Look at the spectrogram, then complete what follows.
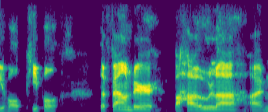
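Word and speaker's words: Bahá'u'lláh: The founder, Baha'u'llah, I'm not sure if I'm pronouncing that right. Baha'u'llah.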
